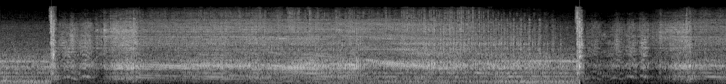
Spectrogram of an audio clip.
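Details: Worn starter cranking an engine, flywheel turning: harsh high whirring grind with sharp clacks at engagement and release, the distinct sound of a starter about to fail that needs replacing.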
